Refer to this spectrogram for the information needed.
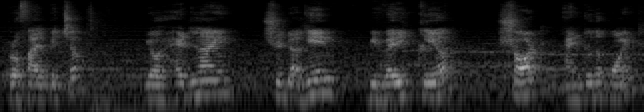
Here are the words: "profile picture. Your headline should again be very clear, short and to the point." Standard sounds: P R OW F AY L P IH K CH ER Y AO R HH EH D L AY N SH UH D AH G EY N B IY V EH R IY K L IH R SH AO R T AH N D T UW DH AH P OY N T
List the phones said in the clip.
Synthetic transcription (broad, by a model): P R OW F AY L P IH K CH ER Y AO R HH EH D L AY N SH UH D AH G EY N B IY V EH R IY K L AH R SH AO R T AH N D T UW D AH P OY N T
